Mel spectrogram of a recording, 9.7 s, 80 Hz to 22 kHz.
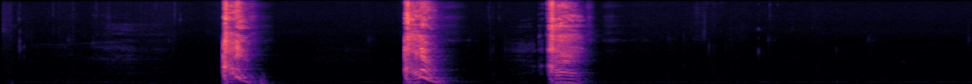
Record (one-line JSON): {"three_cough_length": "9.7 s", "three_cough_amplitude": 29848, "three_cough_signal_mean_std_ratio": 0.23, "survey_phase": "beta (2021-08-13 to 2022-03-07)", "age": "45-64", "gender": "Male", "wearing_mask": "No", "symptom_none": true, "smoker_status": "Never smoked", "respiratory_condition_asthma": false, "respiratory_condition_other": true, "recruitment_source": "REACT", "submission_delay": "3 days", "covid_test_result": "Negative", "covid_test_method": "RT-qPCR"}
